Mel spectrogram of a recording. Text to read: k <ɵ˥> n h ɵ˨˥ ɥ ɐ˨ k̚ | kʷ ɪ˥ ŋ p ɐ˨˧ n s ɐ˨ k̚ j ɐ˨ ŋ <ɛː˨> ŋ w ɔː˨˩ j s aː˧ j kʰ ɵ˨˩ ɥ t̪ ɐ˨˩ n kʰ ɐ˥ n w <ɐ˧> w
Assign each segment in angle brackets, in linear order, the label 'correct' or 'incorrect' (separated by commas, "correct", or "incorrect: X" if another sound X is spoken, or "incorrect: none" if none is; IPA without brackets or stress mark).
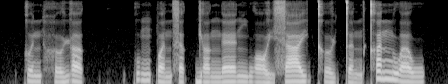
incorrect: ɵ˧, correct, correct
